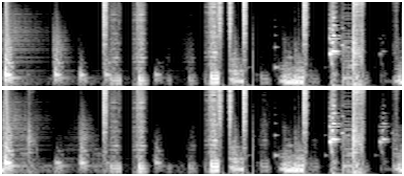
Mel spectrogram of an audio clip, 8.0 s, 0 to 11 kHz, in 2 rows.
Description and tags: Massive Loop -31
Another weird experimental drumloop with a slight melodic touch created with Massive within Reaktor from Native Instruments. Mastered with several plugins within Wavelab.
loop, experimental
